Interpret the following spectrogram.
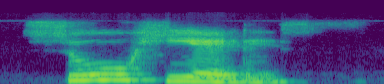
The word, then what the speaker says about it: sugieres: Aquí, en esta palabra, sugieres. Sugieres. Ajá. La G seguida de la I suena siempre he. G y siempre suena he, sugieres.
